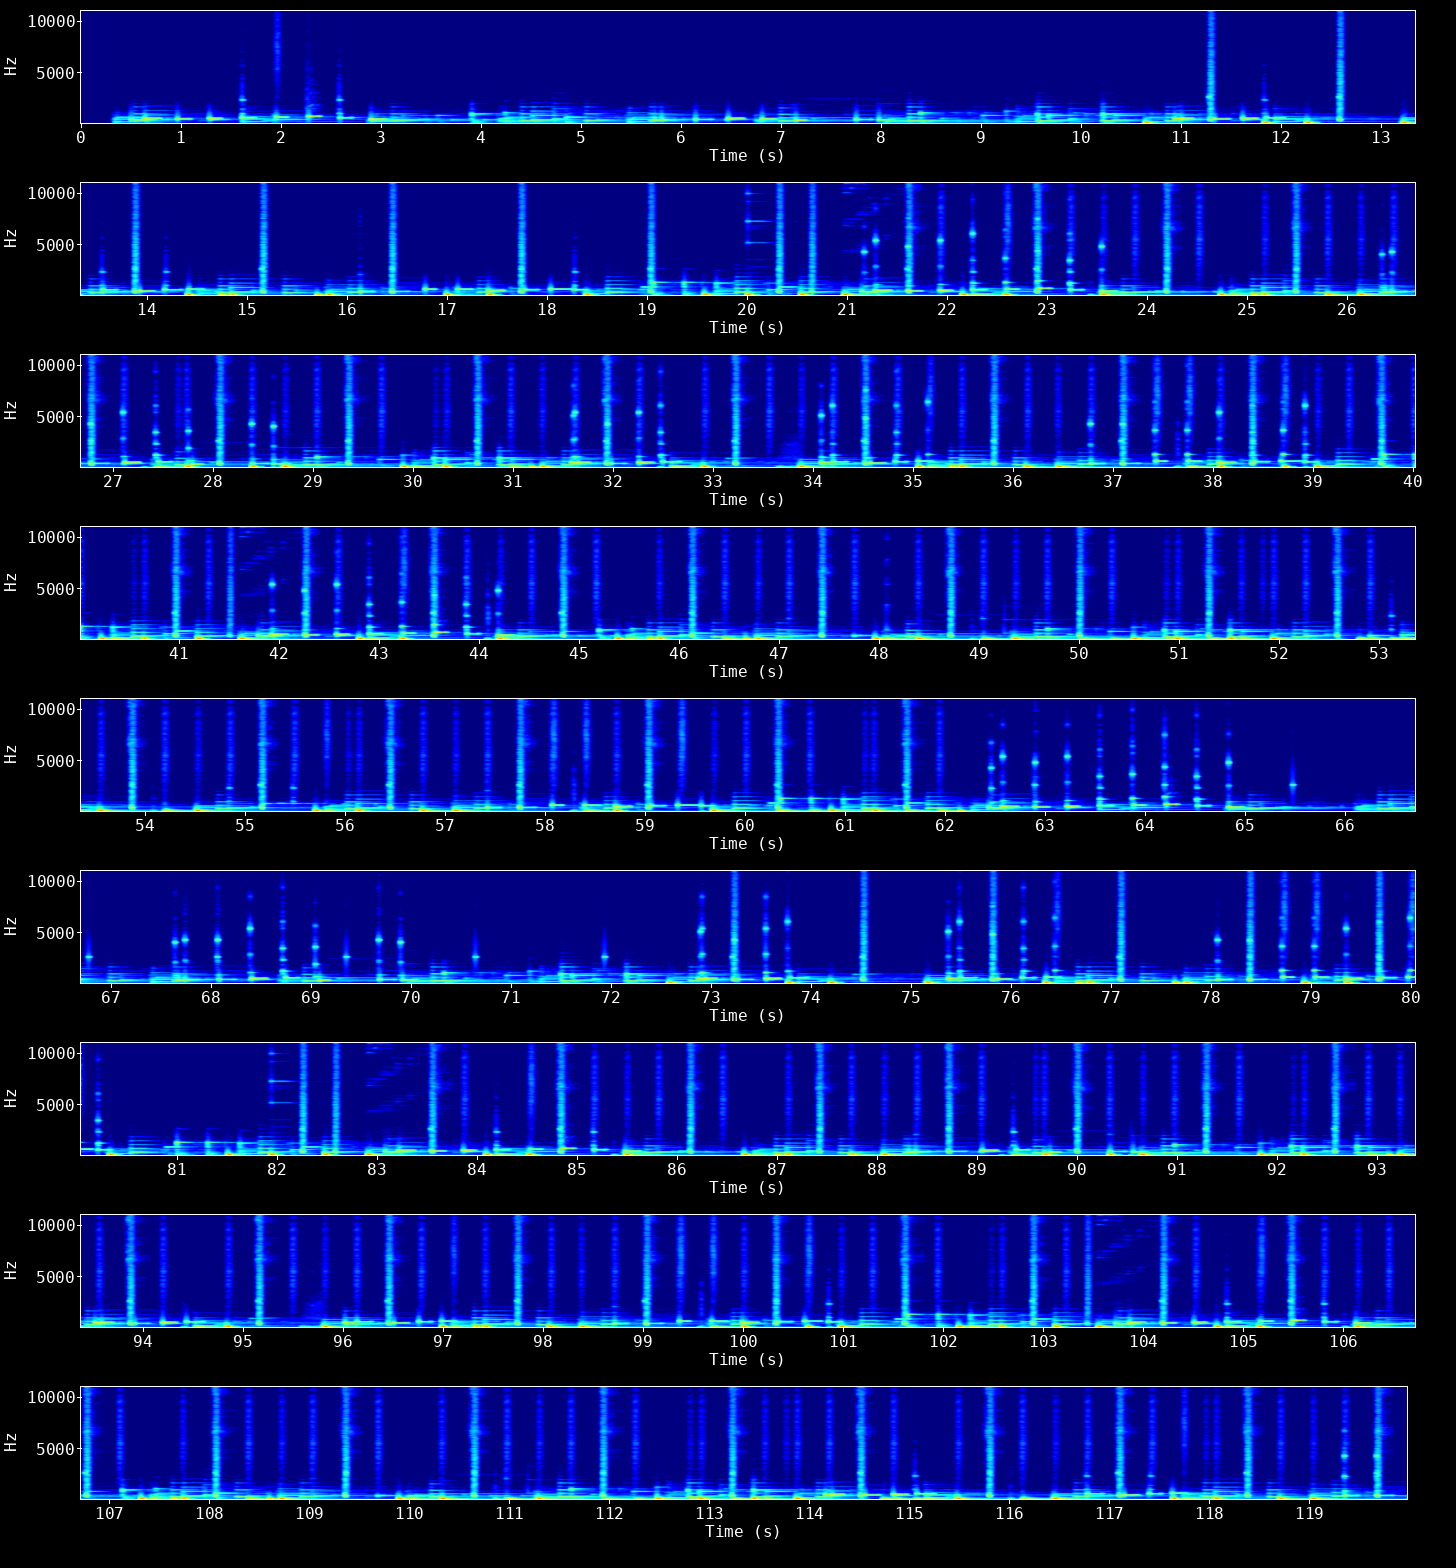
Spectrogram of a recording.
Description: チル・穏やか
明るい・ポップ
